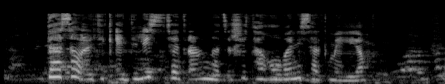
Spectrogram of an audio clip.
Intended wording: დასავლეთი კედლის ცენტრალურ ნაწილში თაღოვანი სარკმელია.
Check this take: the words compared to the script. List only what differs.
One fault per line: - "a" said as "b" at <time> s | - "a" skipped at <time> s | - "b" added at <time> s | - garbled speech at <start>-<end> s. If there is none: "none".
none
